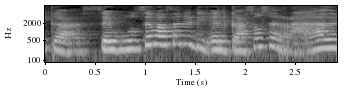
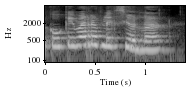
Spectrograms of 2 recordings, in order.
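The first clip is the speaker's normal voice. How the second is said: ordinary delivery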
